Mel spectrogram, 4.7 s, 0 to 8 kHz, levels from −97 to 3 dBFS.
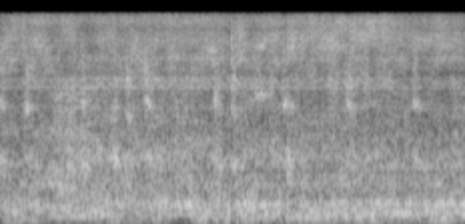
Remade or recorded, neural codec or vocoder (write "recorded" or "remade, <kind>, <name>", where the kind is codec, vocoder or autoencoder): remade, codec, SNAC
